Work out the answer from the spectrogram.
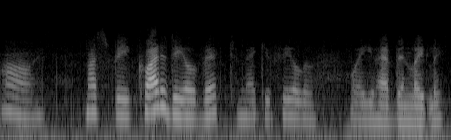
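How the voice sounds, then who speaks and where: A woman's voice: fairly low pitch, normal speed, lightly acted. A woman playing a breezy, affectionate, well-off young wife in an old radio drama. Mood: concerned. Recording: dull, noisy old radio recording.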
